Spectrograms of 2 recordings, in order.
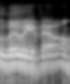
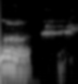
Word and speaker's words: Louisville: for us, people in Louisville. And everybody else say Louisville. They can't even say it right. So Louisville. We don't know what's going on in there. You know, it's called Louisville. But Louisville. it's definitely, like I said,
